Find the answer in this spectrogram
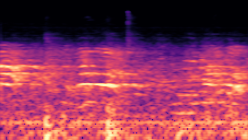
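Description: Children's voices calling out on a football pitch, short pitched shouts, with a few dull thuds of the ball.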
